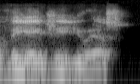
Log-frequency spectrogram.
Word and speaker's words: vagus: with this vagus nerve spell VAD us pronounced like Las Vegas but spell VA G us and it attaches to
